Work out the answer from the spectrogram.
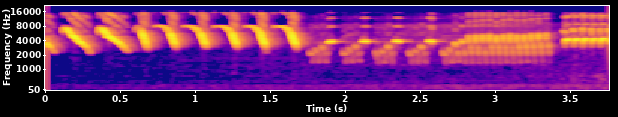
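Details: Belgian canary song opening with about eight loud, evenly spaced rising whistles, then softer clipped notes and a buzzy trill, with faint low background hum.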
